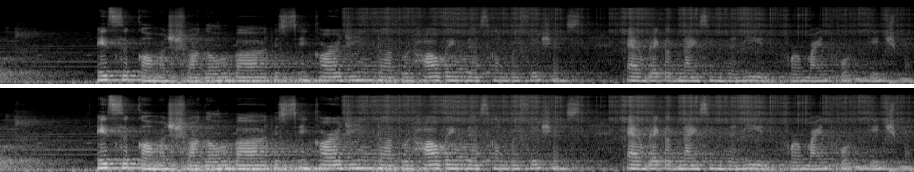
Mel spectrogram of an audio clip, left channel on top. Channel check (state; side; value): quieter; left; 5.8 dB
